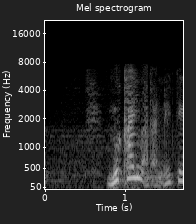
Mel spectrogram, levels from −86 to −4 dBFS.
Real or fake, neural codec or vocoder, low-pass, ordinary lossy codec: real; none; 7.2 kHz; Opus, 16 kbps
